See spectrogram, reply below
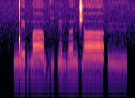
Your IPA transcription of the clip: ŋ͡ǃebmãː biɓẽ mbə̃ nd͡ʒãːʔɨː

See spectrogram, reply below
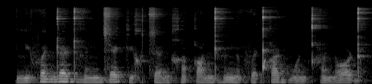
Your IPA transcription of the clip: lʲə˩fɜ˥n ɖɜ˥ ɖʱə̃˨nd͡zɛ˦ kʲɔ˩xt͡sɜ˨nχə̃˦ qɔ˨nɖʱə̃˦ŋə̃˩ fɜ˨ɖqɜ˥ɖ bɔ̃˩nqʰɛ̃˨n ɔ˦ɖ

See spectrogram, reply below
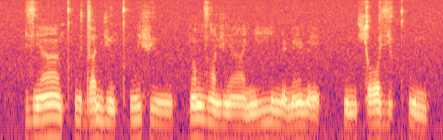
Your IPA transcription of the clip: zʲãː kʷʰidanʲvʲɛ̃ kʷʰifʲɯː | kʷĩnʲzˤɛ̃ vʲãːɲiːne ɳẽɳe | kʷɛnʲçɔːzʲe kʷʰɯnʲ

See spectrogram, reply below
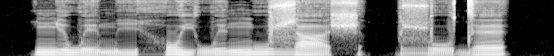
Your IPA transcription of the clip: ɲɪ˧we˨mi˧ ho˦˨j wɪ˧ŋu˦ɮa˦˨ʃ | ɮo˨ dɛ˦

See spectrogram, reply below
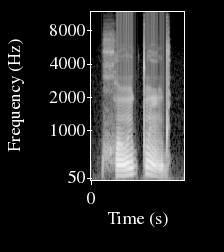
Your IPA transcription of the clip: χũdtʷẽd

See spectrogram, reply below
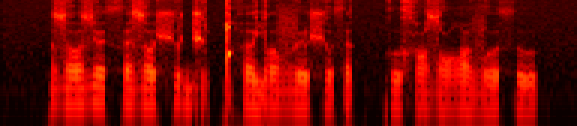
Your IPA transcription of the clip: zɔzø θʌzɔʃu d͡ʒuǃʰʌjɔ vø ʃuθʌkːuxɔ zˤujo voθu

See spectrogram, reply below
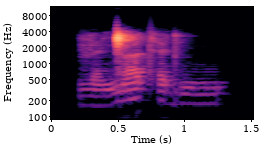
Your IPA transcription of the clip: væŋ͡ǁatʰæd wu

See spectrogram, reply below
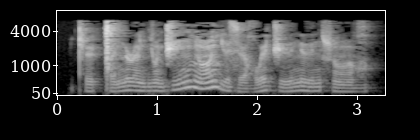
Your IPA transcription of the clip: cʰø˩ǀə˩˧nɹə̃˧ɟõ˧ d͡ʒi˧˥nʎõː˧˥ʎɨ˩ zø˩ʁwʏː˥t͡ʃ ɨː˩˧nɨː˩˧n ɬõː˧ʁ

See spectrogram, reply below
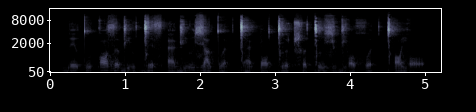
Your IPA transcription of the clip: be˨tʷɯ˨ ɡɒ˦zə˨ɡ jɯ˨ɡ͡ǀe˦s ʔæ˨ɡjɯ˦ʑa˨ tʷæ˨kɡ͡ǀæ˨k͡pɔ˦ ǀɯ˨ʈ͡ʂʰə˦ǀɯ˦ ʑɯ˨ɡjɔ˨ χʷɛ˦k ǀʰɒ˦jɔ˨

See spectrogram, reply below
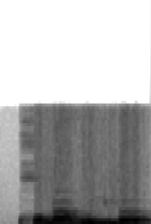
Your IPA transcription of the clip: xɔŋa vʊ nʲujɐ

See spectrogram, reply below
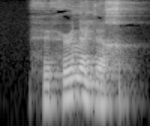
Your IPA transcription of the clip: høhə˞l ɐjəχ

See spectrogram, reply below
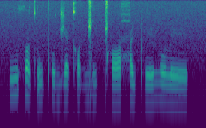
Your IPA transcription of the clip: u θɒtʼu pʰod͡ʒækʰɒɡ͡ǁe ǁʰɒ ħipʰe ɦole

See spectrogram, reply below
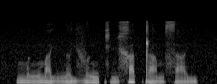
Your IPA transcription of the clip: mə˨˩˦ŋma˨˩j nə˨˩jvə˧ŋ ci˨˩ xa˦˥t̚ʈa˨˩˦m sa˨˩˦j

